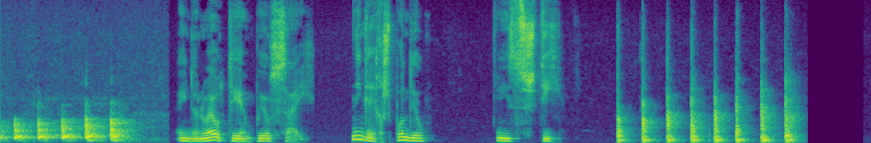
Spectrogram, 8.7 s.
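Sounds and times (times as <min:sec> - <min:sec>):
firm knocking on a door: 0:00.0 - 0:01.4, 0:06.2 - 0:08.1
speech: 0:01.8 - 0:04.4, 0:05.0 - 0:05.7.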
